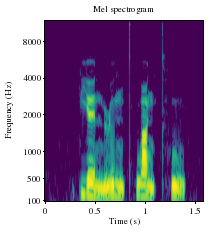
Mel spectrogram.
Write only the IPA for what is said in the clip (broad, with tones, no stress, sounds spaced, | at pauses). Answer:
p j ɛ˥˧ n ɻ ʊ˥˧ ŋ kʰ w ɑ˥˧ ŋ t̪ʰ u˥˩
